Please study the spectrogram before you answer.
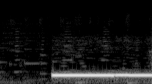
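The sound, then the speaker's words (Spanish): A telephone line rings on a call being placed, sounding as one steady, loud electronic tone that holds for about a second after a short quiet stretch. “¿Suena el teléfono?”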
